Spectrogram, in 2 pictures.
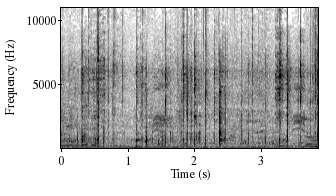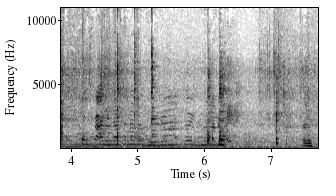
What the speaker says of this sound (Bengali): মাছের ডিমটা লাল লাল করে ভেজে নিয়েছি,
